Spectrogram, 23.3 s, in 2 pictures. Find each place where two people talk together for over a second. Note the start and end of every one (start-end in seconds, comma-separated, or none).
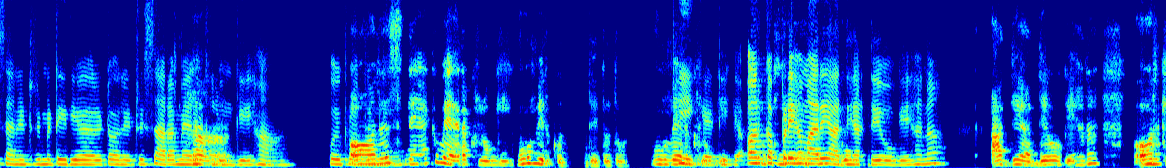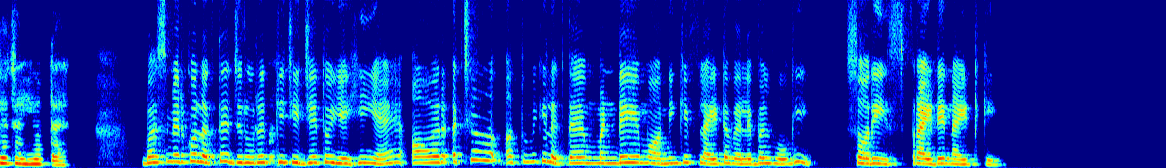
6.7-8.5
